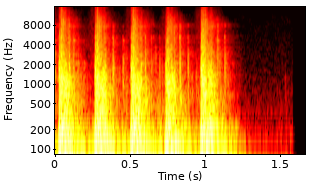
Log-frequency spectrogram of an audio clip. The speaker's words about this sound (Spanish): Golpearon la puerta.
